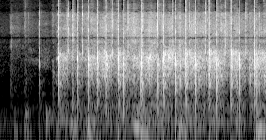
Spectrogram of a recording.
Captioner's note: audience applauding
